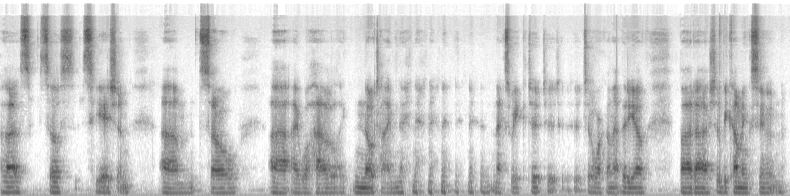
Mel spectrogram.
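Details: Adult man, a speech-language pathologist, with developmental stuttering including word repetitions, speaking live in a solo livestream; stuttering.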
